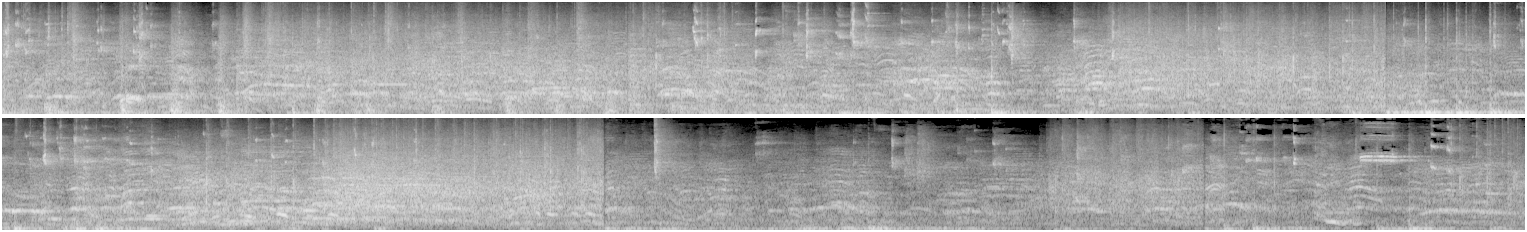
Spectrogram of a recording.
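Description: Game sound in a gymnasium during a basketball game: a basketball dribbled and bouncing on the hardwood court, with crowd voices and chatter throughout.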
